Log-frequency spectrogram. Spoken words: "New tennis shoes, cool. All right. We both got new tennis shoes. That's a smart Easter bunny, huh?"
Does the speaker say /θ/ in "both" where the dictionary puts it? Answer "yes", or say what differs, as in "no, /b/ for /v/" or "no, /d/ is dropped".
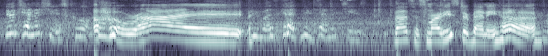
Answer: no, /s/ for /θ/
